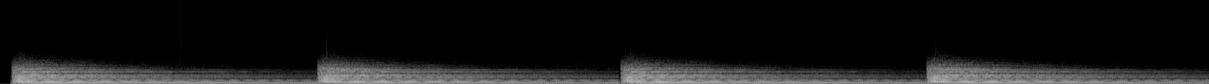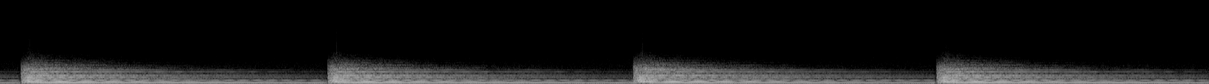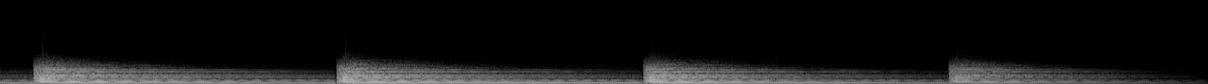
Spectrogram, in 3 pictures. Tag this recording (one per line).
Field-recording
Gothic
Germany
Church-bells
